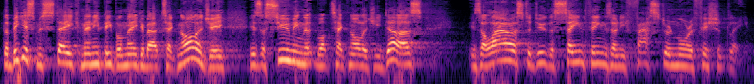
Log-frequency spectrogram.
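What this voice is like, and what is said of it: English West Country accent. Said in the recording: “My accent gives it away that I'm an immigrant. ... I'm from the West Country of England.”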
